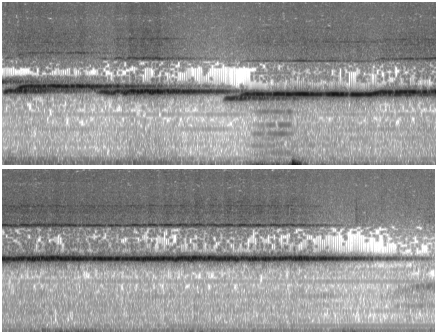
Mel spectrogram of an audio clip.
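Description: A single high, pure whistle-like tone held for nearly ten seconds, stepping down in pitch a few times in small steps. There is one low thump about three and a half seconds in, and the tone fades out near the end.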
